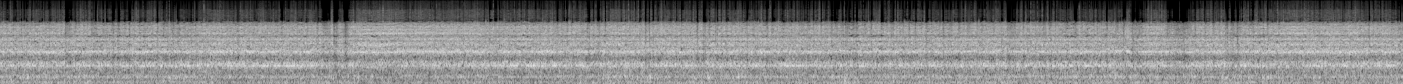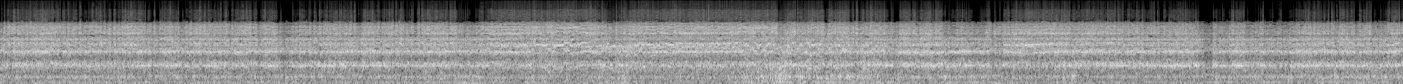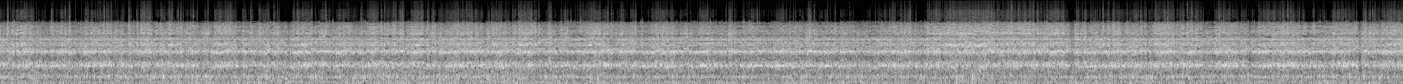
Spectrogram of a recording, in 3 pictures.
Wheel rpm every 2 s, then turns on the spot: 230, 230, 230, 240, 240, 230, 230, 230, 230, 230, 210, 220, 230, 230, 230, 230, 230, 230, 230, 230, 240.
none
